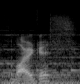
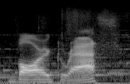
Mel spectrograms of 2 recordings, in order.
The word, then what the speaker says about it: Vargas: for level two is Vargas Vargus I always say I always pronounce it wrong I always think the r is after the G so I was like VAR grass there's two RS whatever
